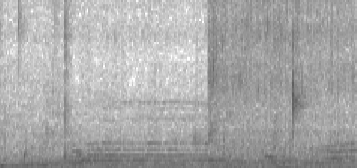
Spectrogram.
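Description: Prawn vadai sizzle in hot oil, a faint continuous bubbling crackle with a steady low hum beneath and occasional small pops, close by and quiet.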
